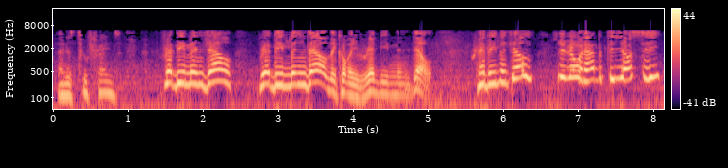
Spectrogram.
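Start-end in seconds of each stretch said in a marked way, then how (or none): 1.5-3.7 put-on high, loud little-boy call; kids calling out. 5.7-8.1 put-on high, loud child's voice; excited kid. Kids excitedly reporting.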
